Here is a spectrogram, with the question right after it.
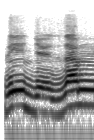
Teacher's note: zam jumpa dengan mim sabdu, terus rapatkan bibir, terus dengungkan dua harakat. Rijzam, idgham ma'al gunnah.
